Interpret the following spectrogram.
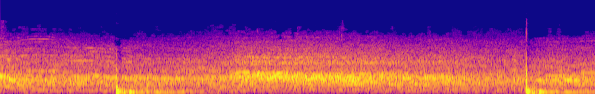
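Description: Two darts thudding into a dartboard, one about a second in and one near the end, over a steady murmur of the arena crowd.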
